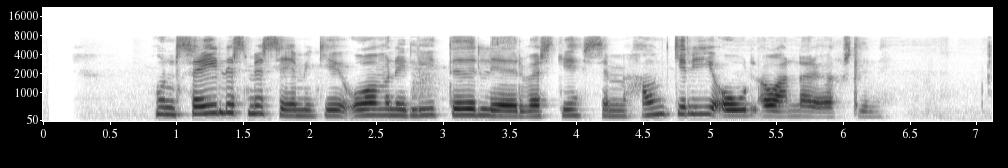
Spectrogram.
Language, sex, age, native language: Icelandic, female, 30-39, Icelandic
